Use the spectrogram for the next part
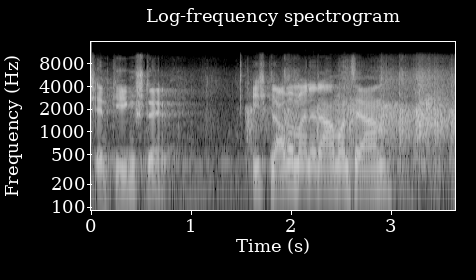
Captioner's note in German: Beifall bei der FDP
